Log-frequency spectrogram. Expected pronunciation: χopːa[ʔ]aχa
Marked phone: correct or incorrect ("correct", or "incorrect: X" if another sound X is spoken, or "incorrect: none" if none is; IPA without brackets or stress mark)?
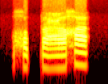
incorrect: ʕ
